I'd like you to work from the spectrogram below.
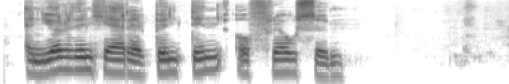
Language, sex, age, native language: Icelandic, male, 50-59, English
